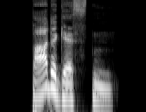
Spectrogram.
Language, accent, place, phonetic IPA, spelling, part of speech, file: German, Germany, Berlin, [ˈbaːdəˌɡɛstn̩], Badegästen, noun, De-Badegästen.ogg
- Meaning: dative plural of Badegast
